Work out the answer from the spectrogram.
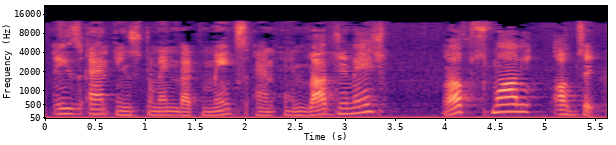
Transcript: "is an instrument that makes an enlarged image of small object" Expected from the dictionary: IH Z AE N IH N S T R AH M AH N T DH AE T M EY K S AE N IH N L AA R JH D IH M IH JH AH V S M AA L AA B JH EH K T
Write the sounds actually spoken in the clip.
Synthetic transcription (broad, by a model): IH Z AE N IH N S T R AH M AH N T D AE T M EY K S AE N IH N L AA R JH IH M IH JH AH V S M AA L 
